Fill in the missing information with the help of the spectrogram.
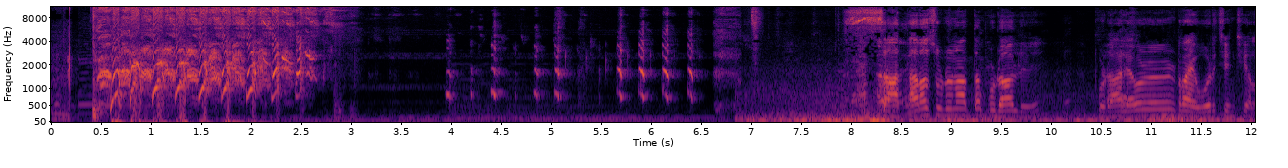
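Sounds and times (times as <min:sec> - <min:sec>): man laughing hysterically: 0:00.4 - 0:03.0, 0:03.9 - 0:06.9.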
